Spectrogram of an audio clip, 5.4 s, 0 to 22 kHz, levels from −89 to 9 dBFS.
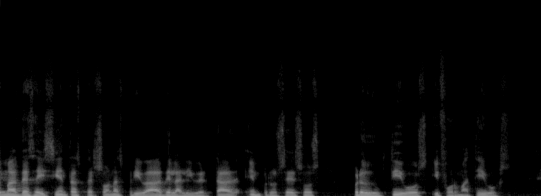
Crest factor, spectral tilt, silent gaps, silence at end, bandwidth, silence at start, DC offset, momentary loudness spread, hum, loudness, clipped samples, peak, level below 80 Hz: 16 dB; -7.5 dB/octave; none; 0.45 s; 13.5 kHz; 0 s; under 0.1%; 9 LU; none; -39 LUFS; under 0.1%; -22 dBFS; -62 dBFS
